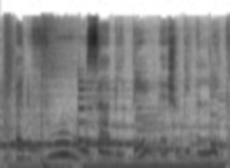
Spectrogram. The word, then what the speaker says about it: habite: Il habite où? H is silent, remember?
